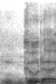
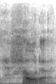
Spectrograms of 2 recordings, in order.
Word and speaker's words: Gouda: a little cheese that we like to call Gouda here in the United States but over in the Netherlands in Holland in a little town called Gouda they pronounce it howa now purists would call it how to and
